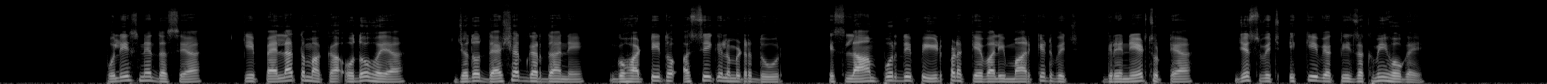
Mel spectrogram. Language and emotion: Punjabi, neutral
